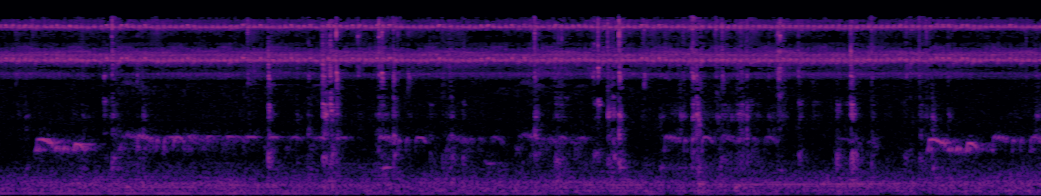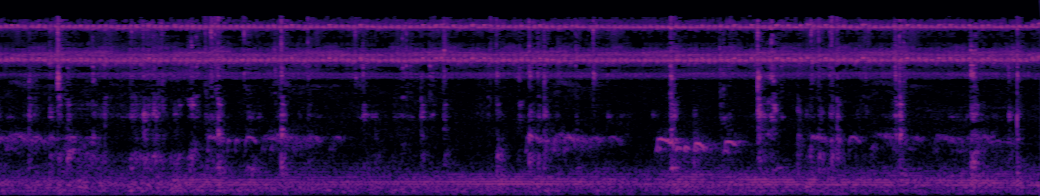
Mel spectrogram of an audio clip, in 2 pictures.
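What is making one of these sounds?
Small birds chirp and call repeatedly close by.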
